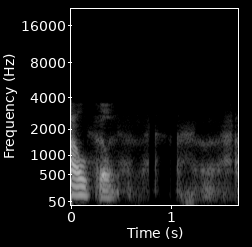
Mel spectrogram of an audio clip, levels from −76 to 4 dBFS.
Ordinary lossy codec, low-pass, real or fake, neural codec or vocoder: none; 3.6 kHz; fake; codec, 16 kHz, 0.5 kbps, FreqCodec, larger model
